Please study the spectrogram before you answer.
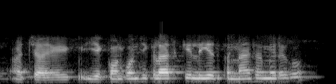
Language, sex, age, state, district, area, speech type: Hindi, male, 60+, Rajasthan, Karauli, rural, conversation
